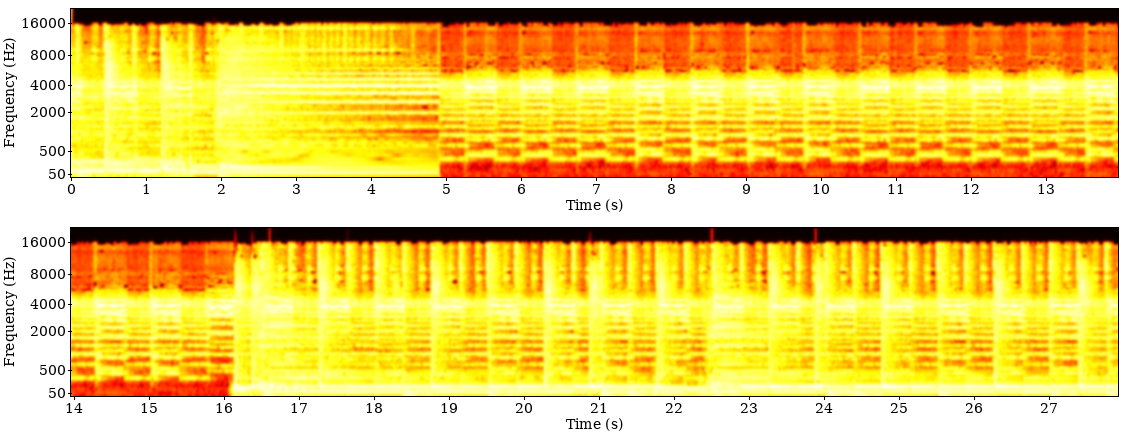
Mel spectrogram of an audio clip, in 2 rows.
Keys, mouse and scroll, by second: 0.8-3.3 drag, 3.3-6.2 middle drag, 6.2-7.8 ctrl+shift+drag, 7.8 scroll down 1, 8.0 middle click, 8.3-9.1 scroll up 1, 9.1 middle click, 9.7 ctrl+shift+click, 13.5 click, 15.1-16.4 middle drag, 16.4 ctrl+shift+click, 17.0 middle click, 17.4 scroll down 1, 18.7 n, 19.6-24.9 drag, 24.9-27.5 middle drag, 27.5-27.9 ctrl+shift+drag.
